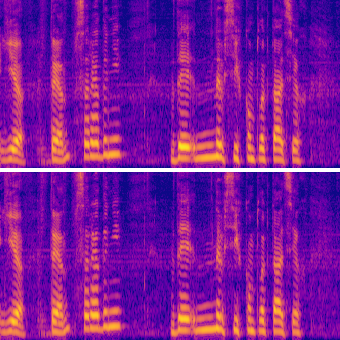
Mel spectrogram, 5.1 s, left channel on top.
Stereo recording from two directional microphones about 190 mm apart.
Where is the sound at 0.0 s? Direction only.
Centre (ahead or behind).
